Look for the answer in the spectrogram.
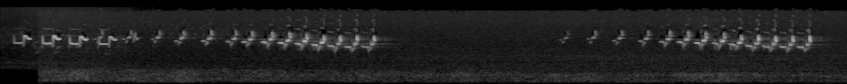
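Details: Woodlark song in Britain, a bird of southern heathland and forestry: two liquid, high phrases of repeated notes, each starting slowly and speeding into a rapid, lilting, downward trill over a faint low rumble.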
